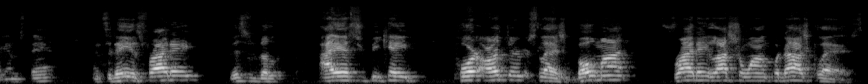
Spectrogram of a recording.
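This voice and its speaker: A man's voice: fairly high pitch, distant mic, rough recording. Man teaching a class from off-mic. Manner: conversational, repeats "you know what I'm saying", frequent restarts; chants letter names loudly. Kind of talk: casual teaching of an alphabet class.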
